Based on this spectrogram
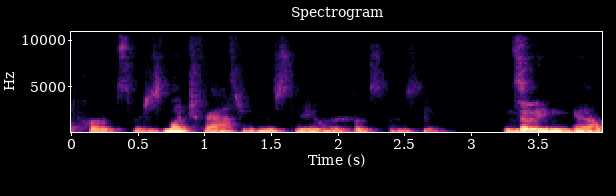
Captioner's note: speaks faintly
